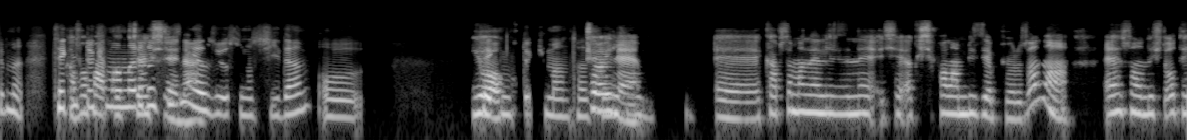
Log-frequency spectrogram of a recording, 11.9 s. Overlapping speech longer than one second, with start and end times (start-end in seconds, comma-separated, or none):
0.6-2.1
